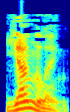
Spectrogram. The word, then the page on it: youngling: British English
